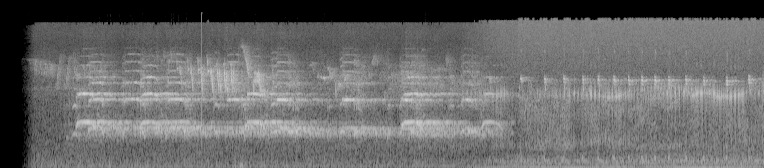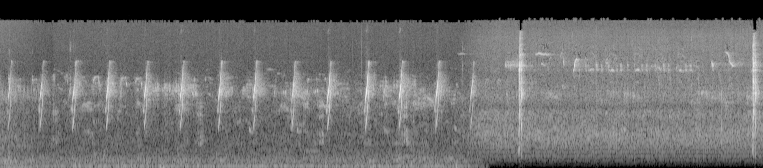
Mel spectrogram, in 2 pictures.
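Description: Spotted crake calling: a sharp, rising whistle repeated evenly about one and a half times a second over most of the second half.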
